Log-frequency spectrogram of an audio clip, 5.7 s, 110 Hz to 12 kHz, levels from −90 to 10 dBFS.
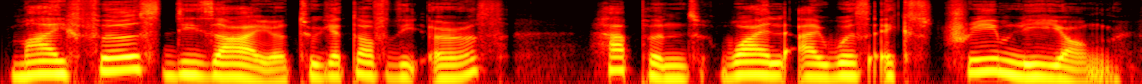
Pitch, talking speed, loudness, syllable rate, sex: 180 Hz, 145 wpm, -17 LUFS, 4.5 syllables/s, female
